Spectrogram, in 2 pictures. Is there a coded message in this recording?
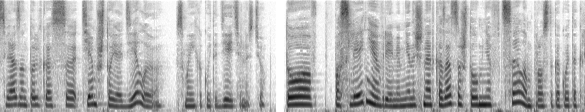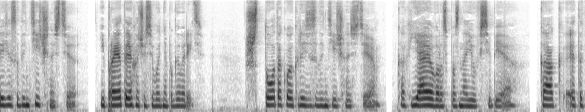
No, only speech in Russian.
